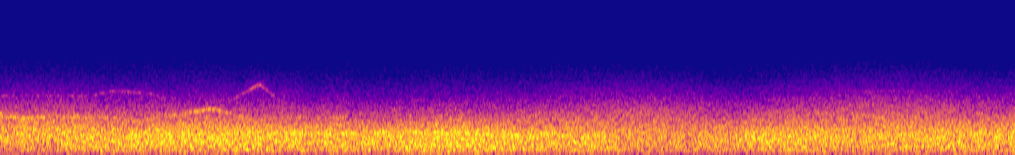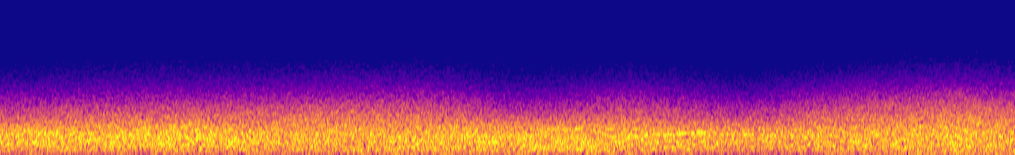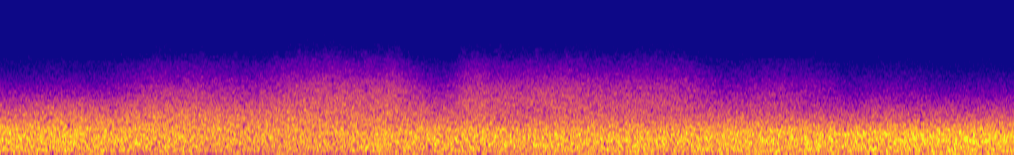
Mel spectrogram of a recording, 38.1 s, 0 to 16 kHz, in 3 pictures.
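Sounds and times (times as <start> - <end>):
faint howling whistle: 0.0 - 3.8
blizzard wind rushing: 0.0 - 38.0.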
